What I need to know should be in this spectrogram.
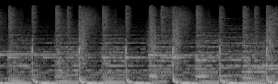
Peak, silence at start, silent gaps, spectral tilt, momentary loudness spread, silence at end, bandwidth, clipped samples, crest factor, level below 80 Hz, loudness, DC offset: -8 dBFS; 0 s; none; -4 dB/octave; 2 LU; 0 s; 17 kHz; under 0.1%; 16 dB; -28 dBFS; -26 LUFS; under 0.1%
